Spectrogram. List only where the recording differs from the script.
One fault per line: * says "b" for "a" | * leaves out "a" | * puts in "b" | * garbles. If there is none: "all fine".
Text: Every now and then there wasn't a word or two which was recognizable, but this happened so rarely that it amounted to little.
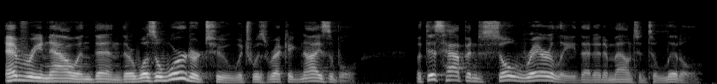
* says "was" for "wasn't"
